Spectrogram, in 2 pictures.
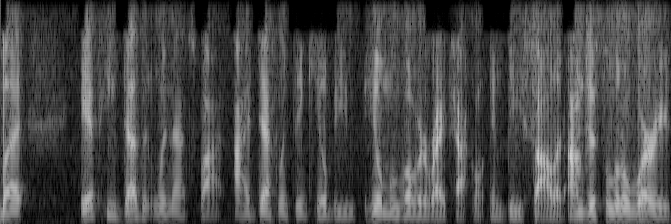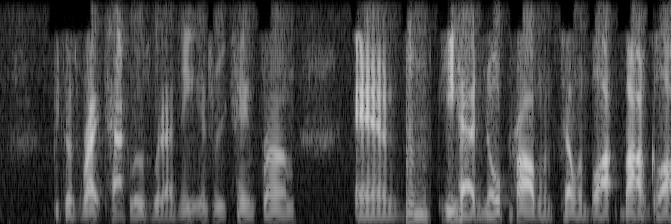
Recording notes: I take live callers!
